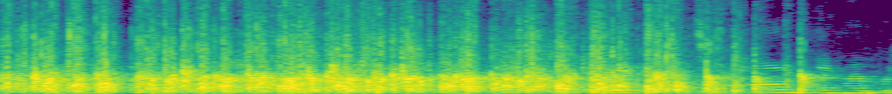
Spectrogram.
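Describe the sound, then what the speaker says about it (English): Close, loud applause from a forum audience for the main speaker, rapid overlapping hand claps that stay dense before thinning out, with a voice briefly audible near the end. "can we give a quick round of applause?"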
